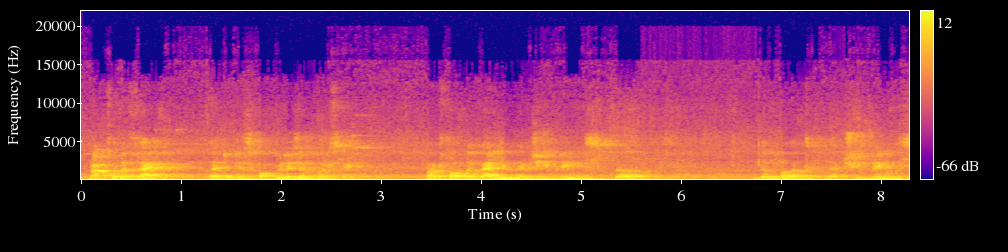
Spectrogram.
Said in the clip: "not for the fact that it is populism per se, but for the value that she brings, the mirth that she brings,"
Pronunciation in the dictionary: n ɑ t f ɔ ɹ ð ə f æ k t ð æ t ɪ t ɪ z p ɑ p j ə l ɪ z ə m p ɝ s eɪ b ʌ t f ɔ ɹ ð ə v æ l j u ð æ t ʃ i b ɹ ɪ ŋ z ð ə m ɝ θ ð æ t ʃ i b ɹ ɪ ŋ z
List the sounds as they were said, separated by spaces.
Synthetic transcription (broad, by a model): n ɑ t f ɔ ɹ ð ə f æ k t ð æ t ɪ t ɪ z p ɑ p j ə l ɪ z ə m b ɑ s eɪ b ʌ t f ɔ ɹ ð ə v æ l j u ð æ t ʃ i b ɹ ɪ ŋ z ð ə m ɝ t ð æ t ʃ i b ɹ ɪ ŋ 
